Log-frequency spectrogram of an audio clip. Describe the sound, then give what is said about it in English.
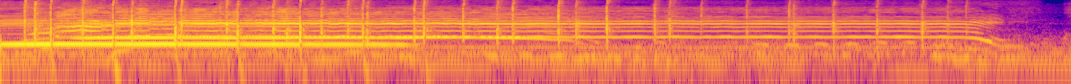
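An audience claps rapidly and unevenly while voices shout glory in a loud, sustained, high-pitched cry, then the shouting and clapping cut off abruptly near the end. “If you believe, you can clap and shout glory.”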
